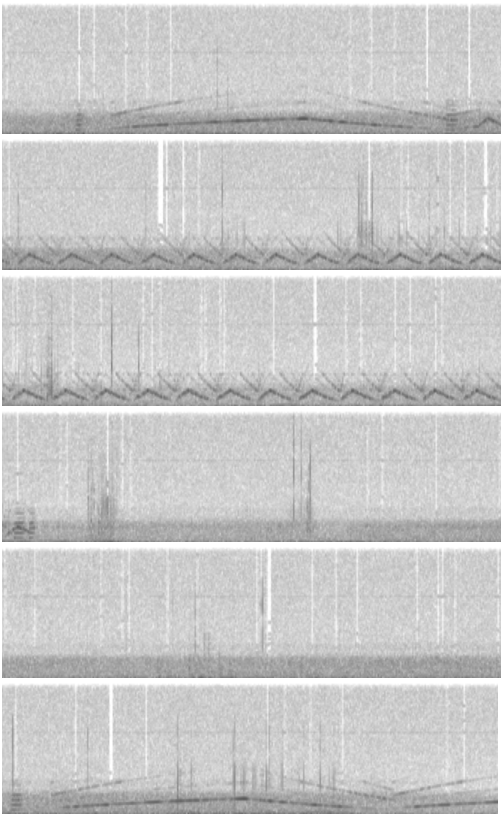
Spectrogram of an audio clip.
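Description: Police car's electronic siren heard from inside the cabin: a slow wail rising and falling, switching a few seconds in to a fast yelp of about two sweeps a second, which stops about halfway through; the slow wail returns near the end. Engine and tyre noise run underneath, with a single sharp thump in the middle.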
